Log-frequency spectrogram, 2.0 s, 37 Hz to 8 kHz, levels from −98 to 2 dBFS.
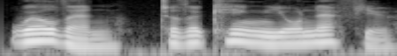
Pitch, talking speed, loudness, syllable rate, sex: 125 Hz, 210 wpm, -16 LUFS, 4.6 syllables/s, male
